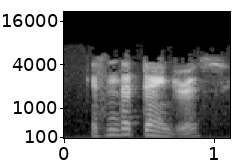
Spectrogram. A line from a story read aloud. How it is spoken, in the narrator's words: asked anxiously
